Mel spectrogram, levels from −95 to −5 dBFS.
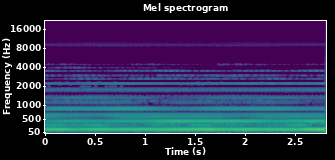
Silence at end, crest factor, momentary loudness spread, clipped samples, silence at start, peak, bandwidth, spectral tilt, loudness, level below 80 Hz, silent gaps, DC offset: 0 s; 10 dB; 3 LU; under 0.1%; 0 s; -24 dBFS; 9.4 kHz; -9.5 dB/octave; -36 LUFS; -60 dBFS; none; under 0.1%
